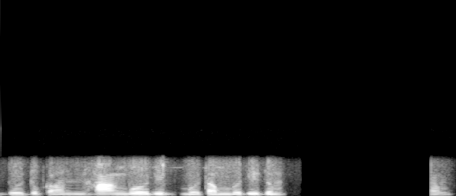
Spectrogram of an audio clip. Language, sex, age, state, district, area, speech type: Manipuri, male, 18-30, Manipur, Chandel, rural, conversation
